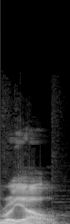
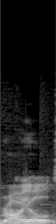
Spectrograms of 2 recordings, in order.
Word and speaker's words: Royal: before you say anything, Battle Royal is not Battle Royale. There's no E in Royal, so I'll always be pronouncing it Royal.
